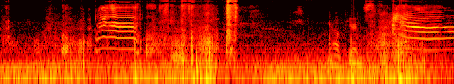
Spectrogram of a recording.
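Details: Cats living in a park meow loudly: two drawn-out, harmonic-rich meows, one early and one at the end, each about half a second, with Turkish speech and outdoor urban noise in between.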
